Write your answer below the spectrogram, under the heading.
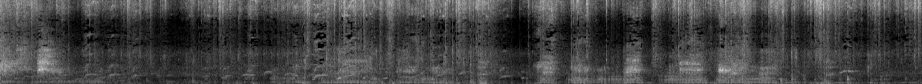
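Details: Chihuahua-mix and Pitbull (Bully) puppies, five and a half weeks old, indoors: several soft overlapping whimpers and squeaks, rising and falling, with busy shuffling and rustling throughout.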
